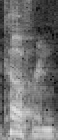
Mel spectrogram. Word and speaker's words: Kufrin: Kufrin.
